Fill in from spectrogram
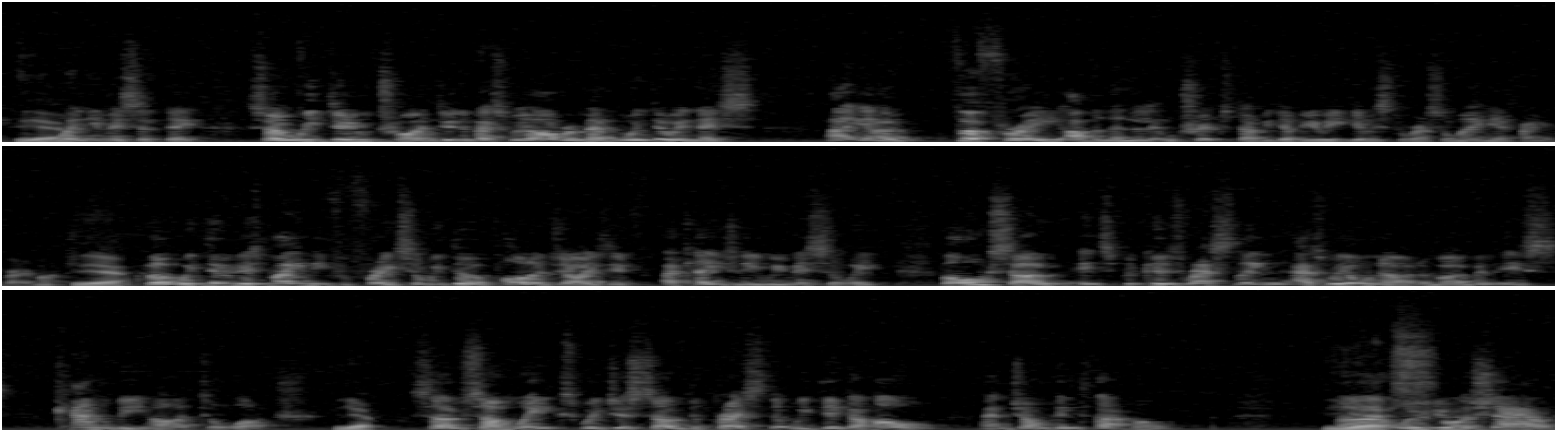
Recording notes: Apologies for the poor sound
